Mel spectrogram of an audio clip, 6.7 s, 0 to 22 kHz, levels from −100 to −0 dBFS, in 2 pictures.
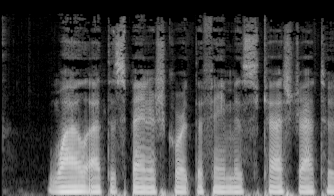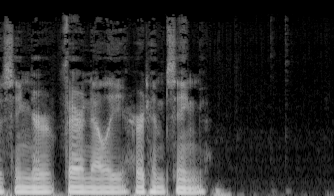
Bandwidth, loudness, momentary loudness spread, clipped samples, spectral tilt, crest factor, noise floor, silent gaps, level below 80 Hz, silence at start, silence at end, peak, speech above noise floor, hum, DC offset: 15 kHz; -22 LUFS; 8 LU; under 0.1%; -6.5 dB/octave; 18 dB; -66 dBFS; none; -42 dBFS; 0.5 s; 1.05 s; -4 dBFS; 45 dB; none; under 0.1%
